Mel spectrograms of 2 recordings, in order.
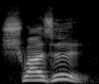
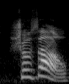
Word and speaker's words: Choiseul: In any case, today most town names and places are named after French words, but have like an anglicized, bastardized pronunciation. Reason being because instead of renaming everything after the French left, they just kind of repronounced everything.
